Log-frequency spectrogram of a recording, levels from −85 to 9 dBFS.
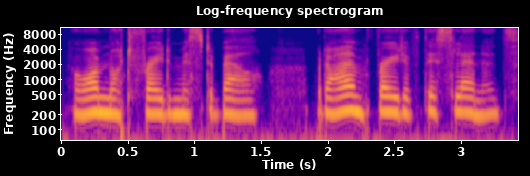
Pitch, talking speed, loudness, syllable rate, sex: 210 Hz, 245 wpm, -17 LUFS, 5.9 syllables/s, female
